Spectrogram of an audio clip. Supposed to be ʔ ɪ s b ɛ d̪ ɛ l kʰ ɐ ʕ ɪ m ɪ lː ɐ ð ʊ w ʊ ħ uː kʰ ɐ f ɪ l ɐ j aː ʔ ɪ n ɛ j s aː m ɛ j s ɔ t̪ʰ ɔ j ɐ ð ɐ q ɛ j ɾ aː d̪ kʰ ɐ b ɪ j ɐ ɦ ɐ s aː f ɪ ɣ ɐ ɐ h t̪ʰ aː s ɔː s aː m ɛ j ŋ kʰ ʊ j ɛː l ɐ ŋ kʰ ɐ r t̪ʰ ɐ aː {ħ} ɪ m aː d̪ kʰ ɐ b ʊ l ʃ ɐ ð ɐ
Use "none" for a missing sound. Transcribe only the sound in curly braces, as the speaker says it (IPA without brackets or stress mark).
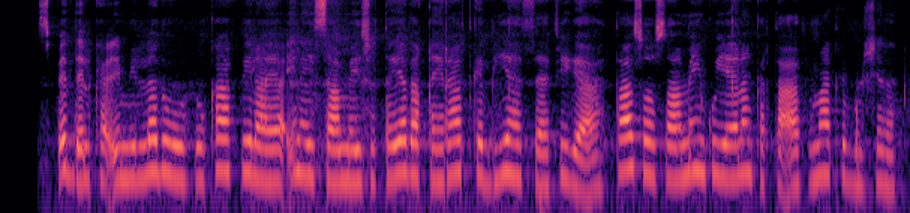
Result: f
